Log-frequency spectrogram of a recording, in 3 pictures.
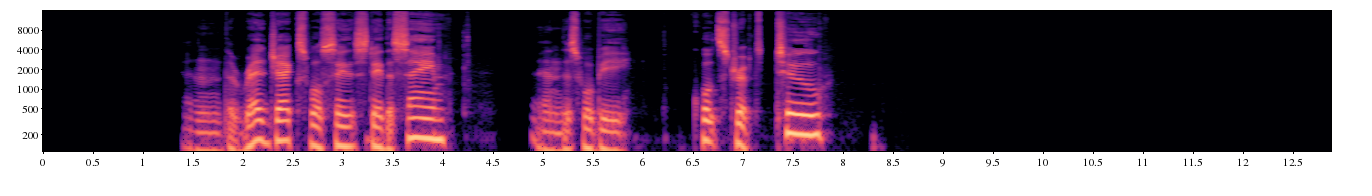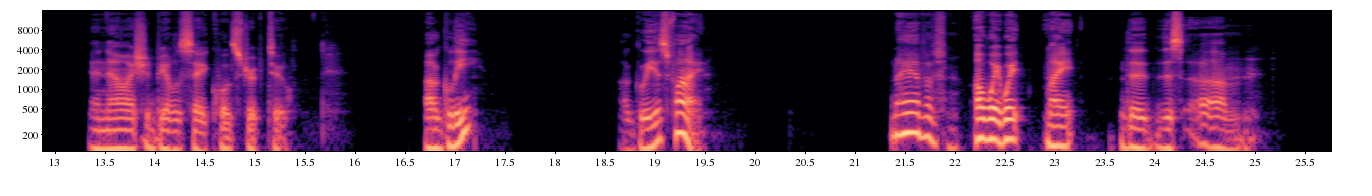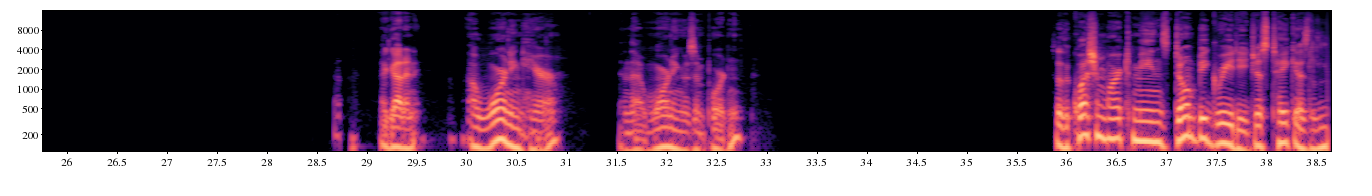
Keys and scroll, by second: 4.0 super+d, 5.9 alt+shift+Down, 15.4 ctrl+r.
